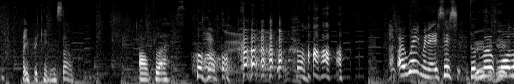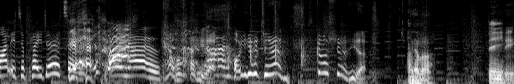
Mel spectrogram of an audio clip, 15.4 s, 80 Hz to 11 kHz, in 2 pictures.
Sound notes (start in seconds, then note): 2.9 laughs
